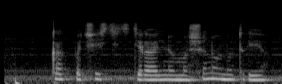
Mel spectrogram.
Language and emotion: Russian, neutral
